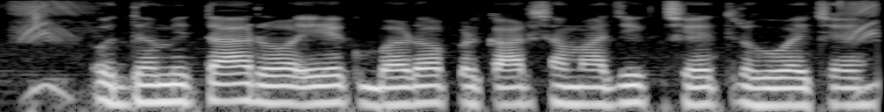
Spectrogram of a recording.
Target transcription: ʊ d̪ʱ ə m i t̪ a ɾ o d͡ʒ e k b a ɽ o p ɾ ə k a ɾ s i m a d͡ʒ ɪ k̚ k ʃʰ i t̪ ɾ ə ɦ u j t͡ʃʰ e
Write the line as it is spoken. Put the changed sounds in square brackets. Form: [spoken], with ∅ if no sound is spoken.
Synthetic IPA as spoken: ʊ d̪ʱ ə m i t̪ a ɾ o [∅] e k b [ə] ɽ o p ɾ ə k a ɾ s [a] m a d͡ʒ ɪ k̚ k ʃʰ [e] t̪ ɾ ə ɦ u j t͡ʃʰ e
